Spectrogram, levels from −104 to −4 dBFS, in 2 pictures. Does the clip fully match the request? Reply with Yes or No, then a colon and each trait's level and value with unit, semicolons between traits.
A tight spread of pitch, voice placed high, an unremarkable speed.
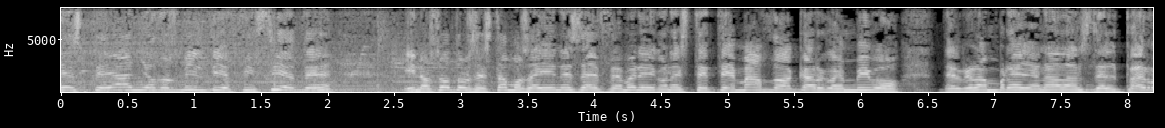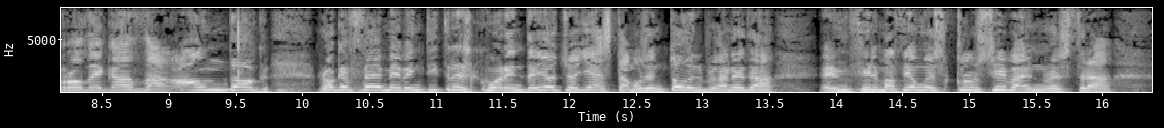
Yes: narrow, 2.1 semitones; high, 245 Hz; average, 150 wpm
